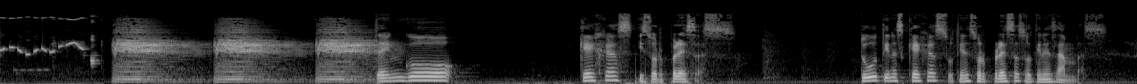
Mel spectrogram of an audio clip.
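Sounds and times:
warbling robotic electronic chirps: 0.0 - 3.2
loud sustained buzzing alarm blasts: 1.0 - 4.1
speech: 3.8 - 4.6, 5.8 - 7.4, 8.6 - 11.1.

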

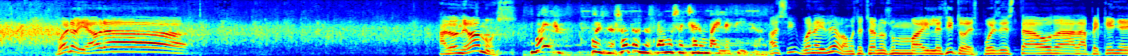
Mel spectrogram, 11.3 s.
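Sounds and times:
studio audience applauding on a television programme: 0.0 - 6.3
speech: 0.6 - 2.1, 4.4 - 11.2.

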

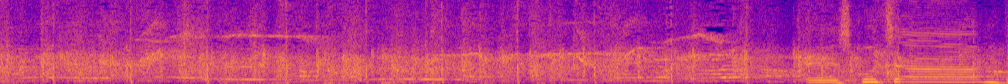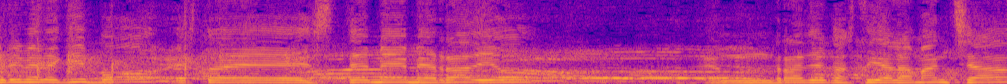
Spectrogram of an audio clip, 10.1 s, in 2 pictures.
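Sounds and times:
audience applause: 0.0 - 6.9
speech: 4.0 - 7.8, 8.6 - 10.0.

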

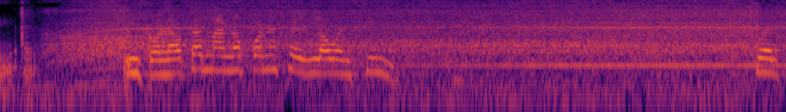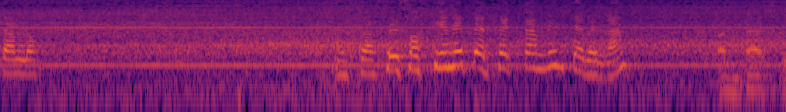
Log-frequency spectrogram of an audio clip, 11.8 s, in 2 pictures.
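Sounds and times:
speech: 0.2 - 3.1, 5.6 - 6.3, 8.4 - 10.7, 11.3 - 11.7
hair dryer blowing: 0.2 - 11.7.

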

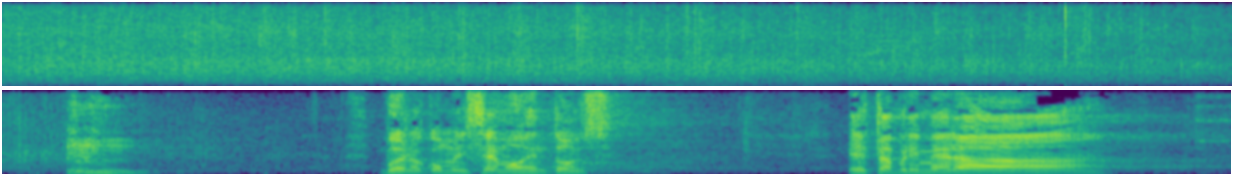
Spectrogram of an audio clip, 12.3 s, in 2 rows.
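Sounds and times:
audience applause: 0.0 - 6.6
speech: 6.5 - 6.9, 8.0 - 9.3, 10.4 - 11.8.

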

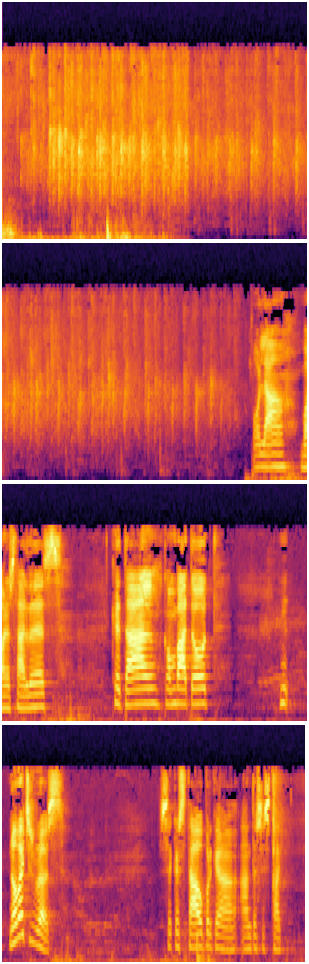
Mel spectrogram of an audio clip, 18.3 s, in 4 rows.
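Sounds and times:
audience applauding: 0.0 - 8.2
speech: 8.4 - 10.1, 10.8 - 12.4, 13.3 - 14.7, 16.1 - 18.0.

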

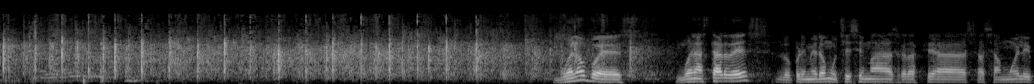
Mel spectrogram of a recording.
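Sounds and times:
welcome applause: 0.0 - 6.6
speech: 5.6 - 10.3.

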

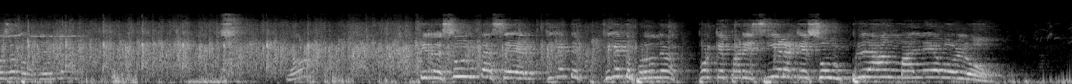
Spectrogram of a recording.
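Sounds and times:
audience applause: 0.0 - 6.4
speech: 4.2 - 10.1.

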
